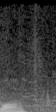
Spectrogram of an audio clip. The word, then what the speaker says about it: Wang: Spelt Wang, said Wong.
